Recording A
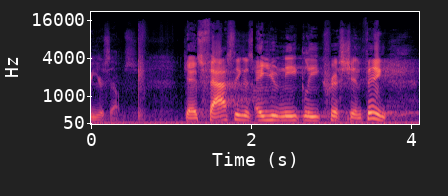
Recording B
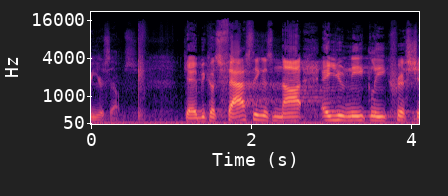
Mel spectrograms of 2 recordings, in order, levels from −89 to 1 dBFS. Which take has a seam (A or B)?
A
